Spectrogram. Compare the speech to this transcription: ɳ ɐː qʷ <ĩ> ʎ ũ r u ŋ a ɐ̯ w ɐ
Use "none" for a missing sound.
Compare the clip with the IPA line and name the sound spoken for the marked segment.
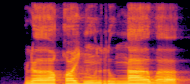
i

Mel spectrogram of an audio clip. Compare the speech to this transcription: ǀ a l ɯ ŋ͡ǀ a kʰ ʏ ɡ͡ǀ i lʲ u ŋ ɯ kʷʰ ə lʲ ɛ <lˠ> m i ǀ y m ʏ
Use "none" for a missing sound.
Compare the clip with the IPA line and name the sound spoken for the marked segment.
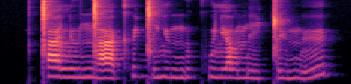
lˠ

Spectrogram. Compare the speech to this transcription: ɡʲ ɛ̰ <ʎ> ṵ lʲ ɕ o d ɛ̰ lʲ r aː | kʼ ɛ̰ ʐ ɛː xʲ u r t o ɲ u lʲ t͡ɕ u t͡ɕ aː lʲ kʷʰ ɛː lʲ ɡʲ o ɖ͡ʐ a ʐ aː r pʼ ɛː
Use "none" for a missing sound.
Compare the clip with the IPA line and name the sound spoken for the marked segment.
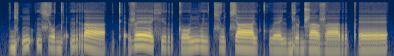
ɲ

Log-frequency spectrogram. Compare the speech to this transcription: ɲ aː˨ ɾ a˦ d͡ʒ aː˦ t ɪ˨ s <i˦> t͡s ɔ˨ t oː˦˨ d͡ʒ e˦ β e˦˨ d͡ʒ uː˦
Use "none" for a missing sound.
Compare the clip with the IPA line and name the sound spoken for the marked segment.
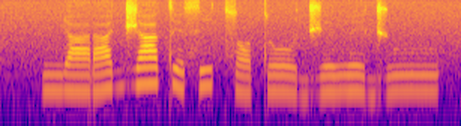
i˦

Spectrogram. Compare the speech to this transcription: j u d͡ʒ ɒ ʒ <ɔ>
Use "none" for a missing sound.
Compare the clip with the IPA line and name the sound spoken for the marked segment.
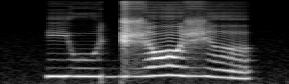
ə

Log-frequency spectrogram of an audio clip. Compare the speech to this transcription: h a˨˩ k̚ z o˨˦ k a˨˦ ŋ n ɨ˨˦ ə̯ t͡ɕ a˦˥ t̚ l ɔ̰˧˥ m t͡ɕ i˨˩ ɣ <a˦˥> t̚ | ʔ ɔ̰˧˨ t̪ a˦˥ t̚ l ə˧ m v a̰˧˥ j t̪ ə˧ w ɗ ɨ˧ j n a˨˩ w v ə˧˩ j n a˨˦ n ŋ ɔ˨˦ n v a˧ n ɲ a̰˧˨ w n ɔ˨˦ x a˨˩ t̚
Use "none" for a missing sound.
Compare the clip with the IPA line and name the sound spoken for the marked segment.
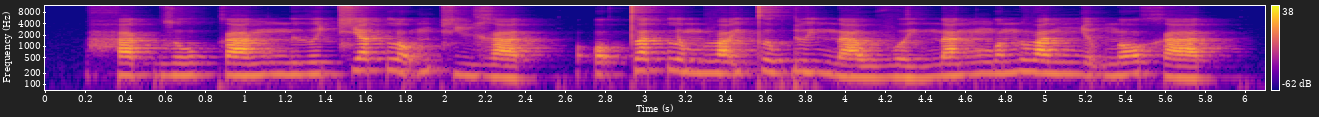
a˨˩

